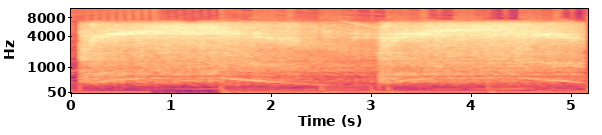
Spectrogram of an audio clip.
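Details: Angle grinder after disassembly, cleaning out gel-like old grease and regreasing the gearbox: two smooth bursts of high-pitched whine spinning up cleanly and coasting down evenly with no rattle or grind; runs healthy after repair.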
